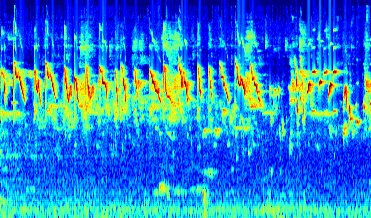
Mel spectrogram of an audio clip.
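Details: Oriental white-eye lure song in a prized melodic style, meant to get other white-eyes singing: a fast, sustained chatter of high, sharp downslurred notes in quick succession, very clean background.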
